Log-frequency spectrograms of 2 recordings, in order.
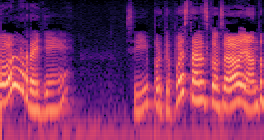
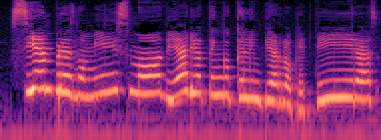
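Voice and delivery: higher, slow, exasperated reproach; scolding mom; 7 semitones higher, slower than usual. Retold or imitated. Mother reproaching her child over the mess, exasperated. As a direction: nag like a fed-up mother. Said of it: "Es muy diferente eso a decir".

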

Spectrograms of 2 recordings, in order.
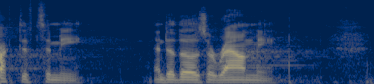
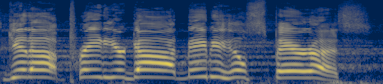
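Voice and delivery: urgent, high-pitched shout to rouse a sleeper; loud, alarmed yell, much higher than usual; captain yelling; 11 semitones higher, 4 dB louder than usual. Acted. Captain yelling at sleeping Jonah in the storm, urgent shout. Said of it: "The captain is yelling at him".

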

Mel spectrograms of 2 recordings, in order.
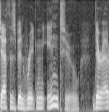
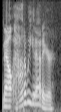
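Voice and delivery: acted excitement. Acted escape from Phantom Zone.

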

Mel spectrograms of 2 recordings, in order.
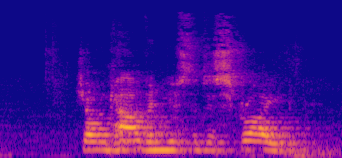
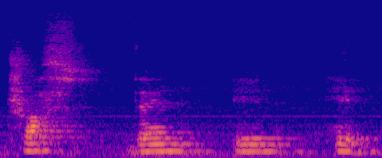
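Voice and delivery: gentle exhortation; 3 semitones lower, 10 dB quieter, slower than usual. Real, not acted. Closing exhortation to trust God.

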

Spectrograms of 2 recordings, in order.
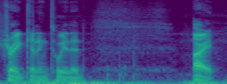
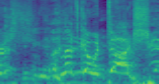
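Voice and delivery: high, drawn-out shout; rallying cry; 7 dB louder, slower than usual. Acted. Game master cheering the players' choice of dog shit, mock rallying shout. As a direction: whoop it out like a battle cry.

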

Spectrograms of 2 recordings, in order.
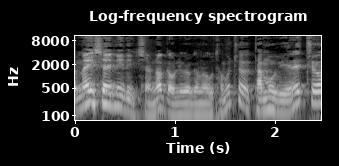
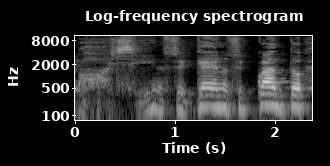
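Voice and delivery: mock pretentious whisper; 8 dB quieter, slower than usual. Mocking pretentious arthouse film.

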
